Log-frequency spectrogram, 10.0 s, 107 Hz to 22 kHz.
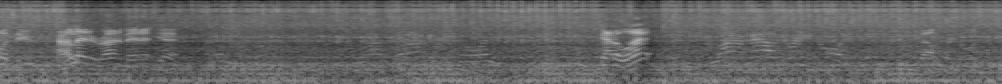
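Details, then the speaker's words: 1964 Chevy II Gasser, LS V8 swap with Holley Terminator X, first start; deep steady idle held noticeably high and even, no misses, should drop toward the 800 rpm target as coolant temp rises; cold high idle. "So that graph's gonna look like, you know, as the coolant temp increases, it'll go down to your target. Oh, okay. But, you know. Well, it's sounding better the longer it ran beca"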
